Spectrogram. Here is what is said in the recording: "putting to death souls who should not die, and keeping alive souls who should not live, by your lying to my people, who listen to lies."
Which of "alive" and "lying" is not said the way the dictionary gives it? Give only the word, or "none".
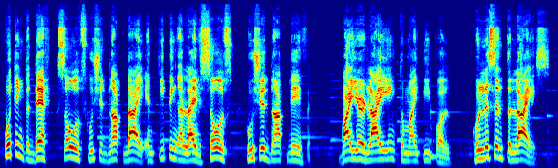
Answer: none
